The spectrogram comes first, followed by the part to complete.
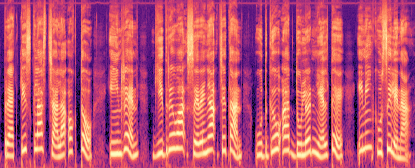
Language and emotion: Santali, happy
